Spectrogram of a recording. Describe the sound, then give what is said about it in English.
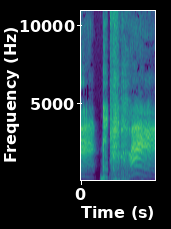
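A person croaks out a harsh, raspy imitation of a crow's caw, close and loud, with a short hiss and a brief pause before a longer strained, gravelly call. “You sound like a crow with COVID.”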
